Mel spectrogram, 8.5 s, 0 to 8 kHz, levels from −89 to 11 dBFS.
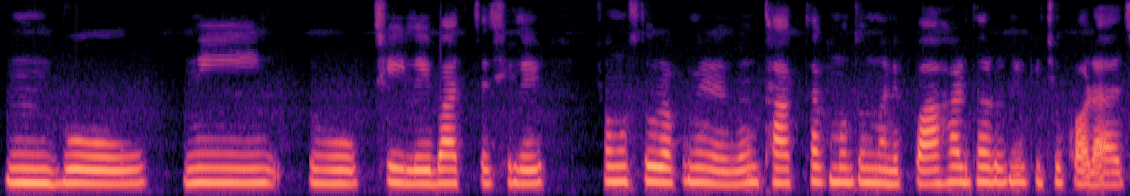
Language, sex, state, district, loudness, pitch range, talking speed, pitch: Bengali, female, Odisha, Malkangiri, -13 LUFS, 210-225 Hz, 135 wpm, 215 Hz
